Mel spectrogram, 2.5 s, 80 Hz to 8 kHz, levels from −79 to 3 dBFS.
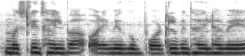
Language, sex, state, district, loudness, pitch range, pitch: Bhojpuri, female, Bihar, Gopalganj, -12 LUFS, 190-200 Hz, 195 Hz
